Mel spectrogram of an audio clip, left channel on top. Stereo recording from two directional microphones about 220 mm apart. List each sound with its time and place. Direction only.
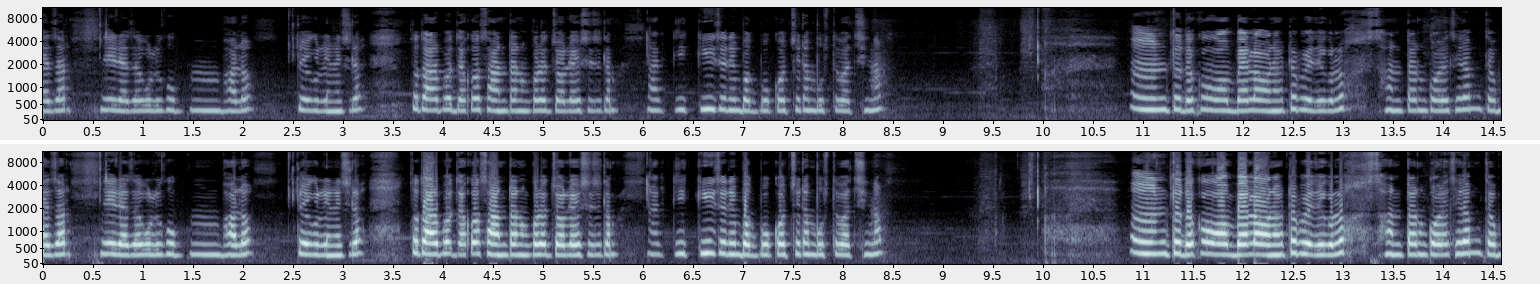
0.0 s speech: 30° right (ahead or behind)
9.8 s a child's voice: 30° right (ahead or behind)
